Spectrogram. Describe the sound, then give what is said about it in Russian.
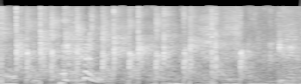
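Audience applause, a dense, steady patter of many hands clapping that runs throughout, with a few voices calling out underneath. “Это такие же аплодисменты.”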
